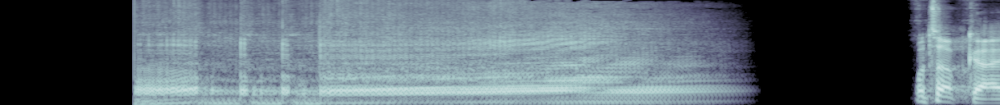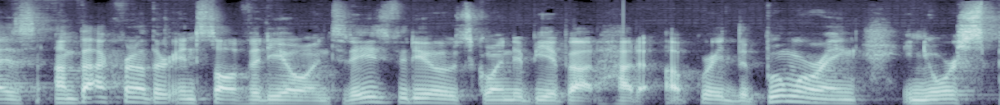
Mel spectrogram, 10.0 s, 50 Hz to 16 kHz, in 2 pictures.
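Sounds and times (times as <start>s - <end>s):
car engine revving: 0.7s - 3.6s.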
